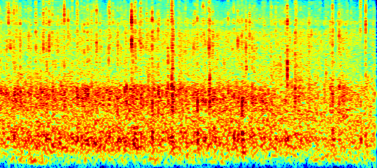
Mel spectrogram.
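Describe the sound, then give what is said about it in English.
An audience at Great Hills Baptist Church claps steadily for the church staff for a few seconds, a dense, even wash of many hands with no voices rising above it and no clear break or swell. “Yes, that's a good time to clap.”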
